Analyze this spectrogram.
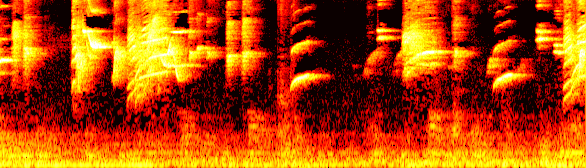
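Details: European goldfinch pair, parva subspecies, singing: tinkling, buzzy twitters and clear down-slurred whistles in short clustered phrases separated by brief pauses, over a quiet background.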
